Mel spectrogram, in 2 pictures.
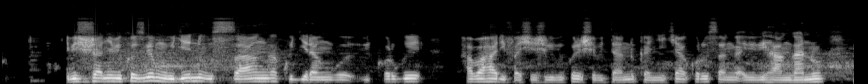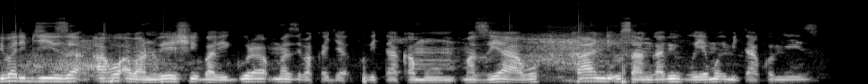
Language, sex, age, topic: Kinyarwanda, male, 25-35, education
